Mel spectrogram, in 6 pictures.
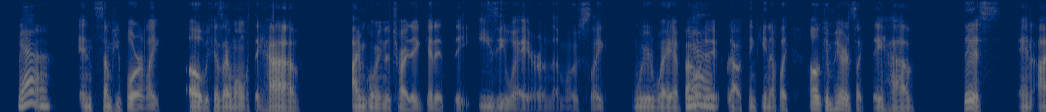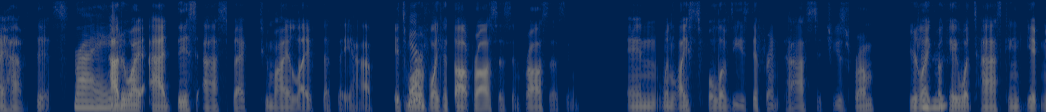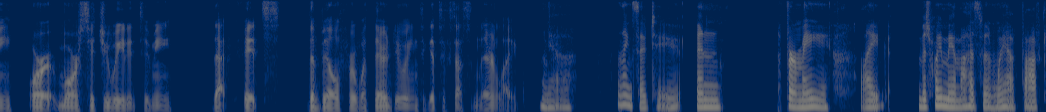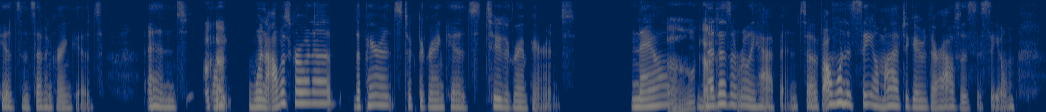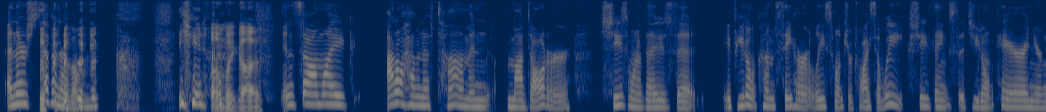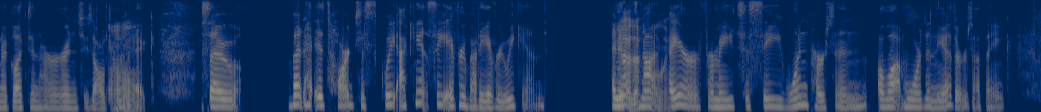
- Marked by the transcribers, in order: other background noise; laugh; laughing while speaking: "you know"
- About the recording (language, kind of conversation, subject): English, unstructured, How can I make space for personal growth amid crowded tasks?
